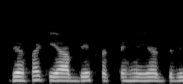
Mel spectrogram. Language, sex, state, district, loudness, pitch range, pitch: Hindi, male, Uttar Pradesh, Etah, -21 LUFS, 170-180 Hz, 175 Hz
